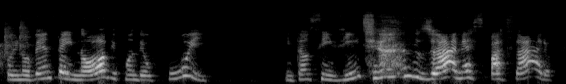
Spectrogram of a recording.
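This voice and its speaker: Her high-pitched voice is expressive, pushed and bright, slightly rough, at a moderate pace. She is a woman in her forties from Belo Horizonte, Brazil, speaking Minas Gerais Portuguese as a guest artist on a video call. She reflects on her story conversationally, with frequent tag words and restarts.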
